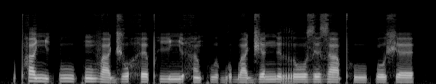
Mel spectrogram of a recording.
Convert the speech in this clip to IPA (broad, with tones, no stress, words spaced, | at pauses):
pʰa˦ɲi˨k͡puː˦˨kʷũ˦ va˨d͡ʒo˦ hɛ˦˨pʰiː˦ɲɪ˦hã˨ kʷe˨ ɡʷɪ˦ba˨d͡ʒɛ˦ ŋɪ˦roː˦zɪ˦za˦˨ pʰuː˨k͡po˦ʃɛ˦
